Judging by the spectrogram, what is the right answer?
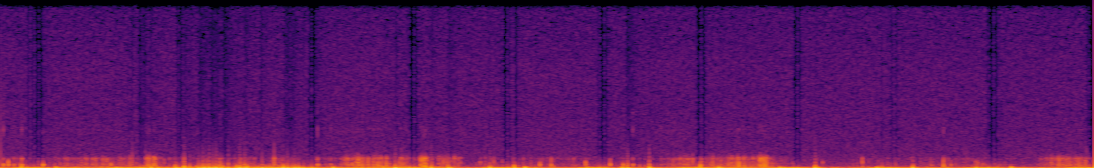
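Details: Stethoscope recording of the belly while lying down, after drinking cola and swallowing Mentos: low, irregular rumbling and gurgling with bursts of bubbling and some thumping; heartbeat also audible; active bowel sounds.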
